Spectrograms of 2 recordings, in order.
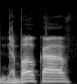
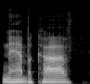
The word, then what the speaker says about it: Nabokov: He referred to Nabokov, or in the British pronunciation, Nabokov, in Don't Stand So Close to Me.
